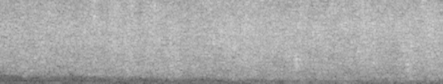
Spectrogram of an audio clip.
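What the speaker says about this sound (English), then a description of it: "We'll rinse it off as such, like that, and then of course the salt water here will dump out." Running water splashes steadily as a salted Christmas ham is rinsed and the salt water drains away, a close, even hiss with no talking.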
